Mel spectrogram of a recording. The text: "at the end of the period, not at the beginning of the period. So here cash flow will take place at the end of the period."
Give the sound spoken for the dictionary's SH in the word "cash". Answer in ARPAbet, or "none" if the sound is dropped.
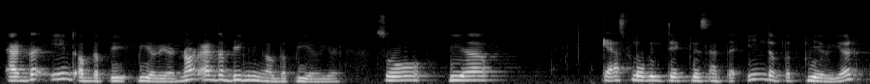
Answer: S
